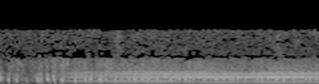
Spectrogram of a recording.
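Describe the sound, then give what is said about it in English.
A loud whistle of an eastbound train blows a long, steady, harmonic tone that holds throughout, preceded by a few rhythmic chuffing bursts at the start, with no voices. “As they approached Bent's Mountain, the Lone Ranger heard the whistle of the eastbound train.”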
